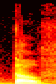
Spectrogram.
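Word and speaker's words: טוב: Ensuite, nous avons le mot Tov. Donc là, nous avons la lettre Tet, c'est le son T. Nous avons le son O. Nous avons la lettre Vet.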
